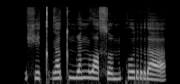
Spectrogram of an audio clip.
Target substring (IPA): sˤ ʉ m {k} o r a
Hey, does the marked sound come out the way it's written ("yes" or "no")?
yes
